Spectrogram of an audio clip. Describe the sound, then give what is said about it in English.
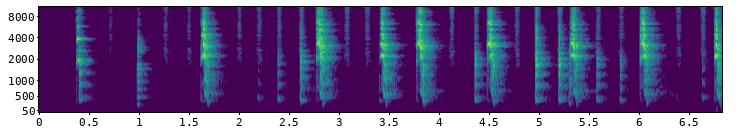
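A peregrine falcon calls repeatedly, a rapid series of about fifteen harsh, raspy, high-pitched shrieks in uneven bursts, loud and alone with no talking. “Some can even be on mountain cliffs, like peregrine falcons.”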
